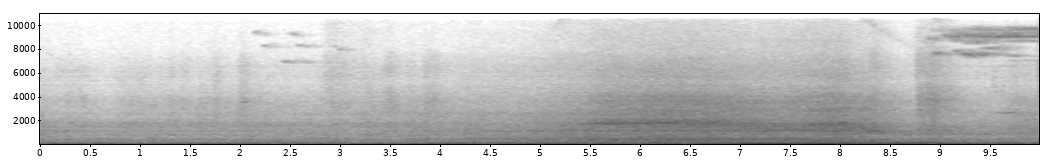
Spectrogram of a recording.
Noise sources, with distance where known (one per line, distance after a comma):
engine of unclear size, near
